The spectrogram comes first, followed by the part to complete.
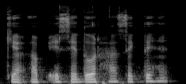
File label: say again, hindi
